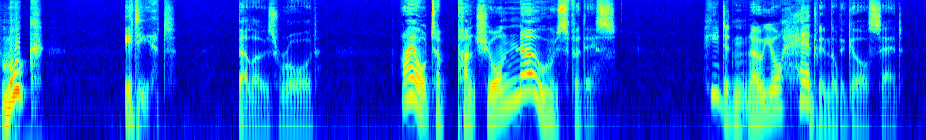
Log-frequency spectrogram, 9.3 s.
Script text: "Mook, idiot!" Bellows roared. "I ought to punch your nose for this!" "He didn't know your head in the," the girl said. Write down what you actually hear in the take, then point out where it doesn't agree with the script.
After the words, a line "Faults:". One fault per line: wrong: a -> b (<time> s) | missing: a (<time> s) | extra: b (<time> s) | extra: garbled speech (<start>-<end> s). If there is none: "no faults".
"Mook, idiot!" Bellows roared. "I ought to punch your nose for this!" "He didn't know your head in the," the girl said.
Faults:
no faults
